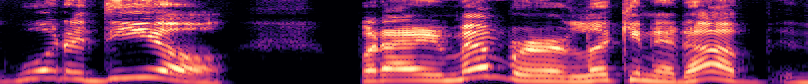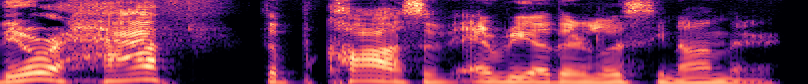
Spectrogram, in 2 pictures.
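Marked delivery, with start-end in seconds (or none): 0.0-0.9 mock delight. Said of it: "I'm like".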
